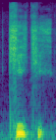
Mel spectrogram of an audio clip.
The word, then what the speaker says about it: KiiiKiii: We are checking out the highly requested, highly suggested new girl group from Starship, which is Kiki, I think is the way that I'm supposed to pronounce this group's name.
